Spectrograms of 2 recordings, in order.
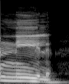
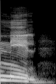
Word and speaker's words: नील: तो मिलके बन जाएगा नील। कैसे पढ़ेंगे? नील। ऐसे नहीं पढ़ना आपको नील। अगर आप नील पढ़ दोगे तो छोटी की मात्रा का उच्चारण हो जाएगा। आपको करने के खींच के पढ़ना है।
